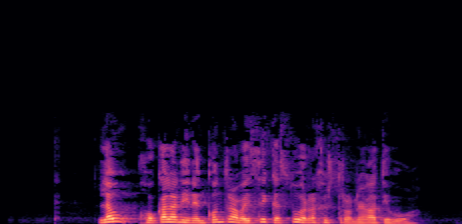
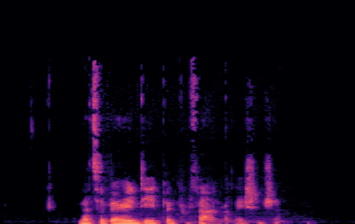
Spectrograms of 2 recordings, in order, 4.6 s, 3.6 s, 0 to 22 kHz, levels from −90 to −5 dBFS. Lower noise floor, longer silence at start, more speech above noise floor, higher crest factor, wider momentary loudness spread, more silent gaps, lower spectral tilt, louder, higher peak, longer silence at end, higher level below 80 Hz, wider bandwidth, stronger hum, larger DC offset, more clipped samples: about the same, -62 dBFS vs -65 dBFS; first, 1 s vs 0.45 s; about the same, 37 dB vs 35 dB; about the same, 20 dB vs 20 dB; second, 11 LU vs 24 LU; neither; about the same, -5.5 dB/octave vs -5.5 dB/octave; first, -25 LUFS vs -30 LUFS; first, -6 dBFS vs -12 dBFS; second, 0.45 s vs 0.75 s; second, -76 dBFS vs -68 dBFS; second, 10.5 kHz vs 16.5 kHz; neither; neither; neither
